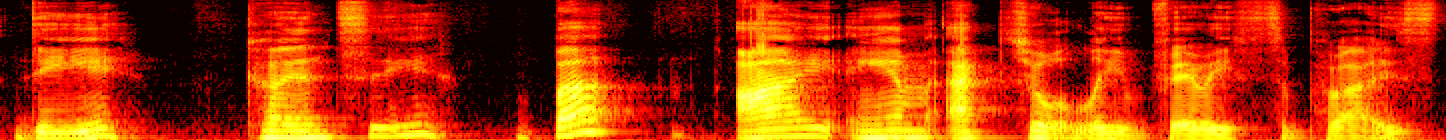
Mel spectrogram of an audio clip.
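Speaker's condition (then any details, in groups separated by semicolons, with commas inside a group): Traumatic brain injury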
